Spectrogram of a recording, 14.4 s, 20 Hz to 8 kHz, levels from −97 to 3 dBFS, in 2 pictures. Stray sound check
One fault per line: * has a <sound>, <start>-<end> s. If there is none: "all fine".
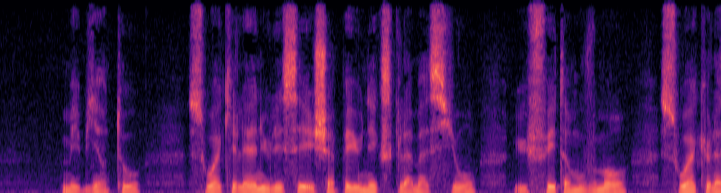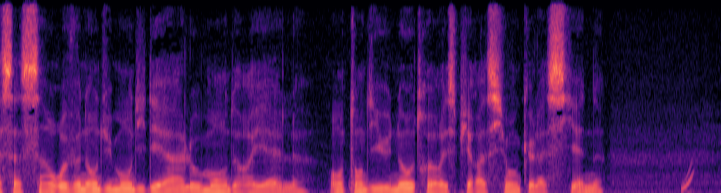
* has a chirp, 14.0-14.2 s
